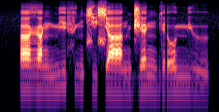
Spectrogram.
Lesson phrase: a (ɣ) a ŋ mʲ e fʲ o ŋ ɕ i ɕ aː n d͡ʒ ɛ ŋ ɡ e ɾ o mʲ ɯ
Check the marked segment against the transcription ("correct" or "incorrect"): correct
